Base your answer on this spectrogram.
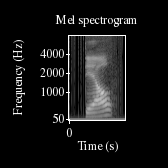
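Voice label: "diao" second tone, Chinese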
